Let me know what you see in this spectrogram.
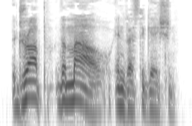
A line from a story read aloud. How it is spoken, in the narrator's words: Miller said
